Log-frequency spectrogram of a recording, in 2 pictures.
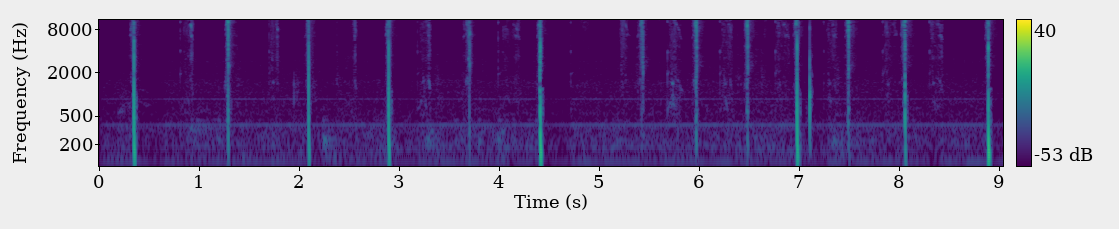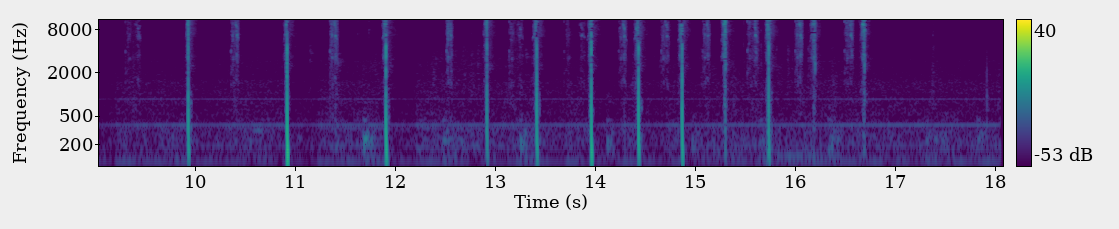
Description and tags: Scissors In Air
This is the sound of scissors snapping open and shut in air.
air, appliance, appliances, click, clip, clipping, cut, cutting, field-recording, scissor, scissors, snap, snapping, snip, snipping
